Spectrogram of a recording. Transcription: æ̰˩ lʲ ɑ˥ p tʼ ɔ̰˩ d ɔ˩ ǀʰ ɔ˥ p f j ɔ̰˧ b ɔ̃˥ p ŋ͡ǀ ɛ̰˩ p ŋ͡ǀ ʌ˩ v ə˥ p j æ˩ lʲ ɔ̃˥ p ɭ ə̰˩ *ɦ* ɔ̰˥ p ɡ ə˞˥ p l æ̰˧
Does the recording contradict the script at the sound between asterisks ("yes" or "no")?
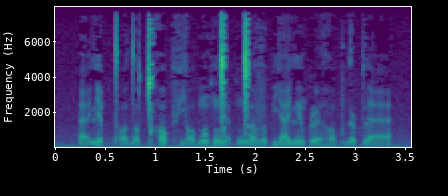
no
